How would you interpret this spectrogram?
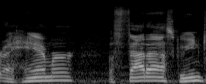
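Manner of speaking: ordinary talk, nothing marked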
